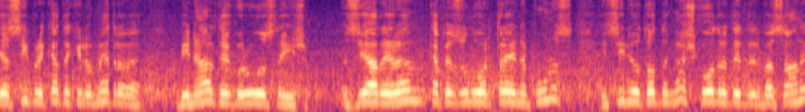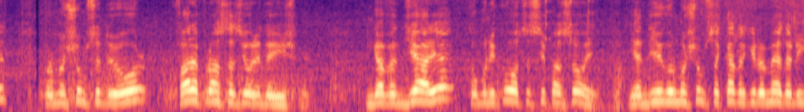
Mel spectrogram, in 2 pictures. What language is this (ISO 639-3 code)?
por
